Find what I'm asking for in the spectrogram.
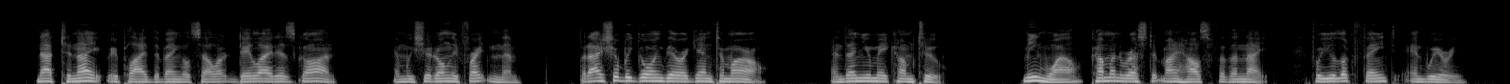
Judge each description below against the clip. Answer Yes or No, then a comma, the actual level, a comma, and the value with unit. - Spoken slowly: No, average, 185 wpm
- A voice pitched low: Yes, low, 130 Hz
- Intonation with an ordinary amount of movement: Yes, average, 3.0 semitones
